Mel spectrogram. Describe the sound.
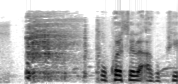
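A young girl with a long-standing cough coughs once, a rough and fairly loud burst, followed by a voice speaking or babbling briefly, in Massakane, Mpumalanga, South Africa, beside the Duvha coal power station.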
